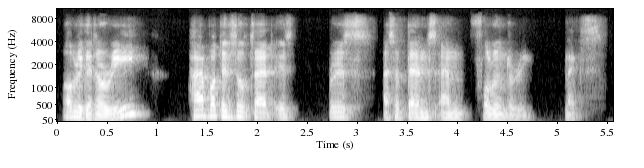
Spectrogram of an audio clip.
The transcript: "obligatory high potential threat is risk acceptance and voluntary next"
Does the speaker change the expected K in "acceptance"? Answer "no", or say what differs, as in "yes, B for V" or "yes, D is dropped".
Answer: yes, K is dropped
